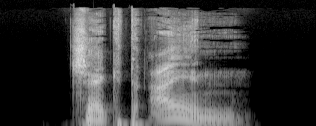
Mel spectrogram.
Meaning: inflection of einchecken: 1. third-person singular present 2. second-person plural present 3. plural imperative
- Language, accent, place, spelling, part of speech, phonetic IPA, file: German, Germany, Berlin, checkt ein, verb, [ˌt͡ʃɛkt ˈaɪ̯n], De-checkt ein.ogg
